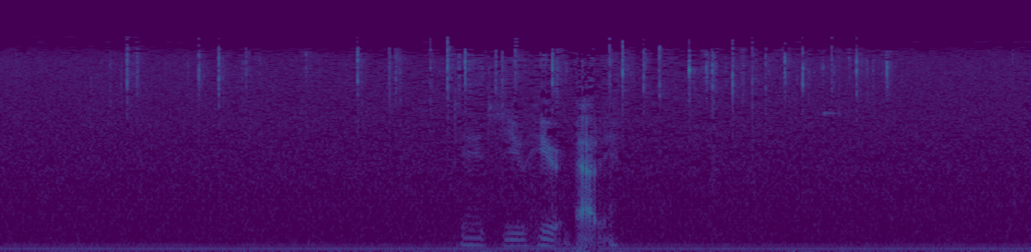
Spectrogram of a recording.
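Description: Keys on a keyboard click and clatter in quick bursts.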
